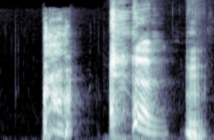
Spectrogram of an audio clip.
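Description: Coughing and throat clearing from someone with something stuck in the throat. Four rough, raspy bursts come in quick succession, some with a strained vocal edge, separated by short silences.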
